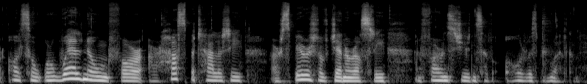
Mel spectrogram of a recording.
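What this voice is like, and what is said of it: Irish Cavan accent. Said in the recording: “Cavan people ... my accent”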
